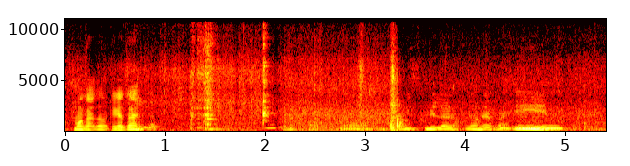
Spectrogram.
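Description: A fish curry with vegetables sizzles in a pan while it is stirred, with scraping and clinking of the utensil, and someone talks over the cooking sounds.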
